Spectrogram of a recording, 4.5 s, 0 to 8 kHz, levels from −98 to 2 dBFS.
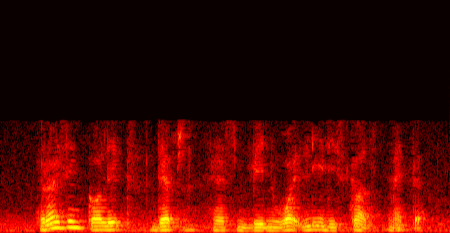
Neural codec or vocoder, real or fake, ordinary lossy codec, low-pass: none; real; AAC, 16 kbps; 7.2 kHz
